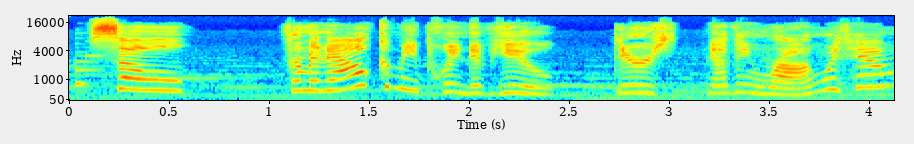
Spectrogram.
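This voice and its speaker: An extremely high-pitched, put-on character voice at a moderate pace over clear background music. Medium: video game. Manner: excitable.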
